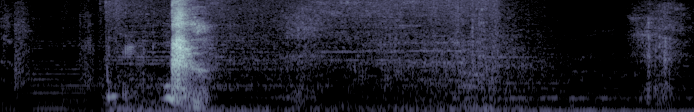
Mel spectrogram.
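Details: Female Twitch streamer, who suspects really bad allergies, gives a single sharp, forceful sneeze with a brief in-breath before it, then quiet room noise; a normal sneeze.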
